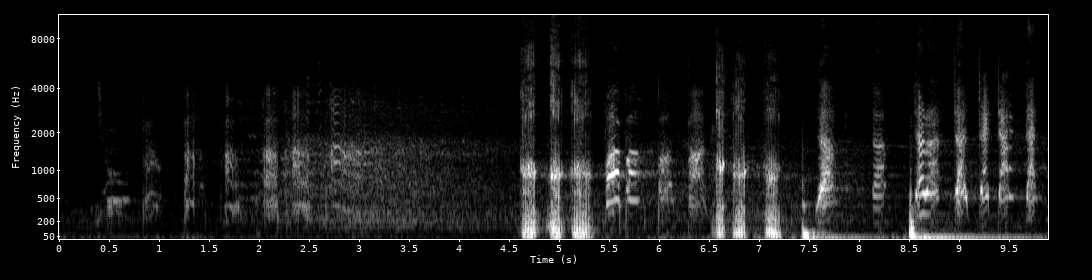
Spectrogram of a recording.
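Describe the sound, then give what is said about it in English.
A pig on a riverbank grunts and oinks, first in softer snorts, then a rapid series of loud, choppy grunts coming in quick rhythmic bursts. “On the banks is a pig.”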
